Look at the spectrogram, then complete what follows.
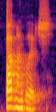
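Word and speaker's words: Batmanglij: Batmanglish.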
